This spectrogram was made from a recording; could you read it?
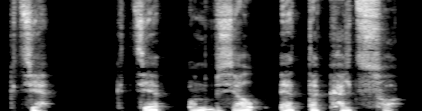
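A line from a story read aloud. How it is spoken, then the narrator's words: Hissing whispered question. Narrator (Russian): свистящим шепотом спросила она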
